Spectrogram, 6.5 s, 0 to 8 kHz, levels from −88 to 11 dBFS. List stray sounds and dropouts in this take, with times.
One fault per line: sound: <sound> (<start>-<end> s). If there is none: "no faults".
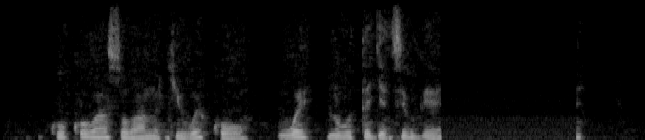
no faults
